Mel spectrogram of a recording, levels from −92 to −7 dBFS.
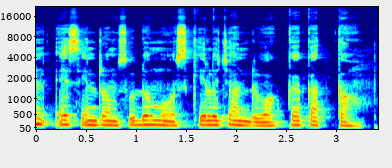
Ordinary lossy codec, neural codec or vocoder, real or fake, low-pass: none; none; real; none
